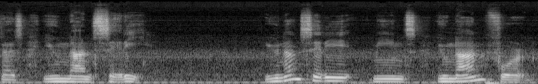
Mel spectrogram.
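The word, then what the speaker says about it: yeniçeri: series is a Turkish word and it's uh pronounced as yaneri yunan CI means yunan for Greek and CI for Soldier so janies or yanari uh is a Greek Soldier now over the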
